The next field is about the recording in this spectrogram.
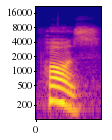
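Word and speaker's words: pose: P O S, पॉज, because जो letter ई है वो अपनी साउंड नहीं देगा, यहाँ पर लेटर ई साइलेंट रहेगा और जो लेटर ई है वो फोर्स किस पे करेगा?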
